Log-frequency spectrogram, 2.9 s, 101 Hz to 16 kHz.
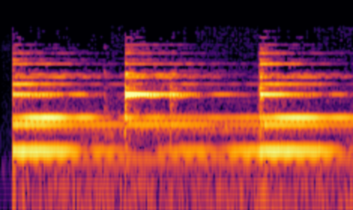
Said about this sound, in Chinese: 8月9号早上11:02，日本长崎市上空响起了钟声，为原子弹爆炸死难者祈祷。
